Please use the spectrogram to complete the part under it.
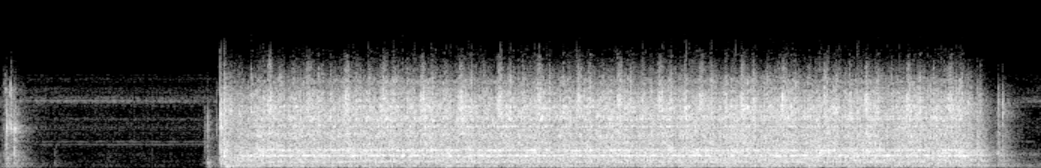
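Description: A Murray lawn tractor engine cranks at wide open throttle after a short quiet start, the starter churning in a loud, fast, even rhythm for about five seconds before cutting off, close and without speech.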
